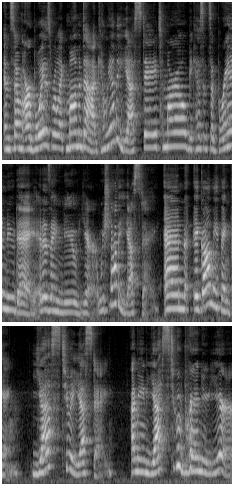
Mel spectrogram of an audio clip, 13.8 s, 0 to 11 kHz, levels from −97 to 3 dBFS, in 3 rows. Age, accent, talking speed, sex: 20-39, American, 220 wpm, female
